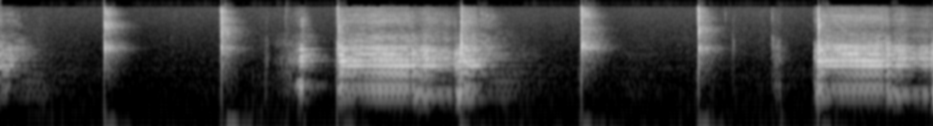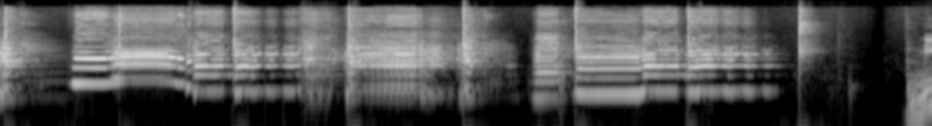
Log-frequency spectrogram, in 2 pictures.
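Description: A blues harmonica plays short, punchy chord bursts in a rhythmic vamp, separated by sharp clicks and brief pauses, with longer wailing bends in the middle.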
